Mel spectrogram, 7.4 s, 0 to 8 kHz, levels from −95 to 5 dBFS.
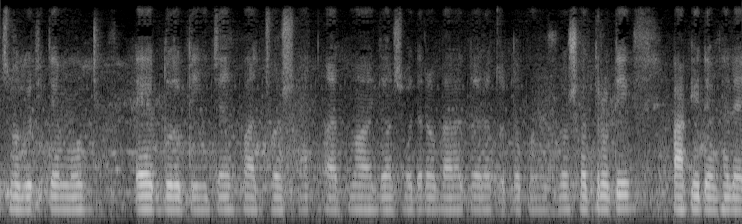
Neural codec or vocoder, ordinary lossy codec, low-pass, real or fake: codec, 24 kHz, 0.9 kbps, WavTokenizer, medium speech release version 1; none; 7.2 kHz; fake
